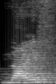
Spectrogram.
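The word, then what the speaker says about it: knife: और इसी तरह नाइफ में होता है, नाइफ थोड़ी कहते हैं, नाइफ, राइट।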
